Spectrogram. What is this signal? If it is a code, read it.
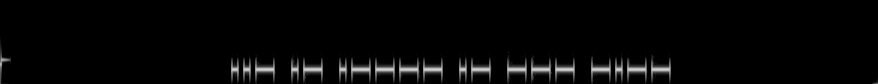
Morse code, heard as a keyed tone, about 20 wpm, 700 Hz. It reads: UA1AOY
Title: DXCC-100 Call Signs - 6 Characters - 20wpm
